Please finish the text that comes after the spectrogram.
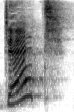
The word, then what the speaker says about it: debt: I'm so tired yes in debt the B is silent thank you I I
